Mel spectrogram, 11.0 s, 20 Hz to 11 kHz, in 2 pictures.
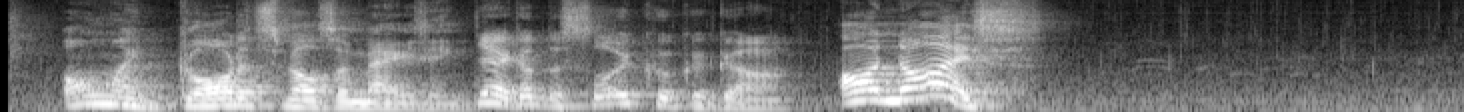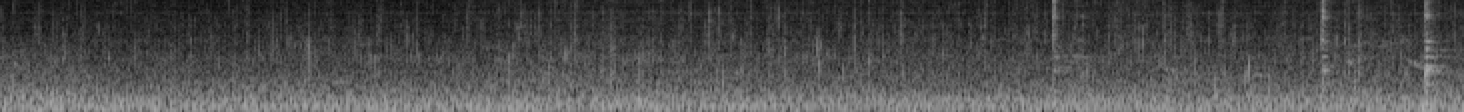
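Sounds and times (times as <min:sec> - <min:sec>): faint low hum: 0:00.1 - 0:10.9.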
